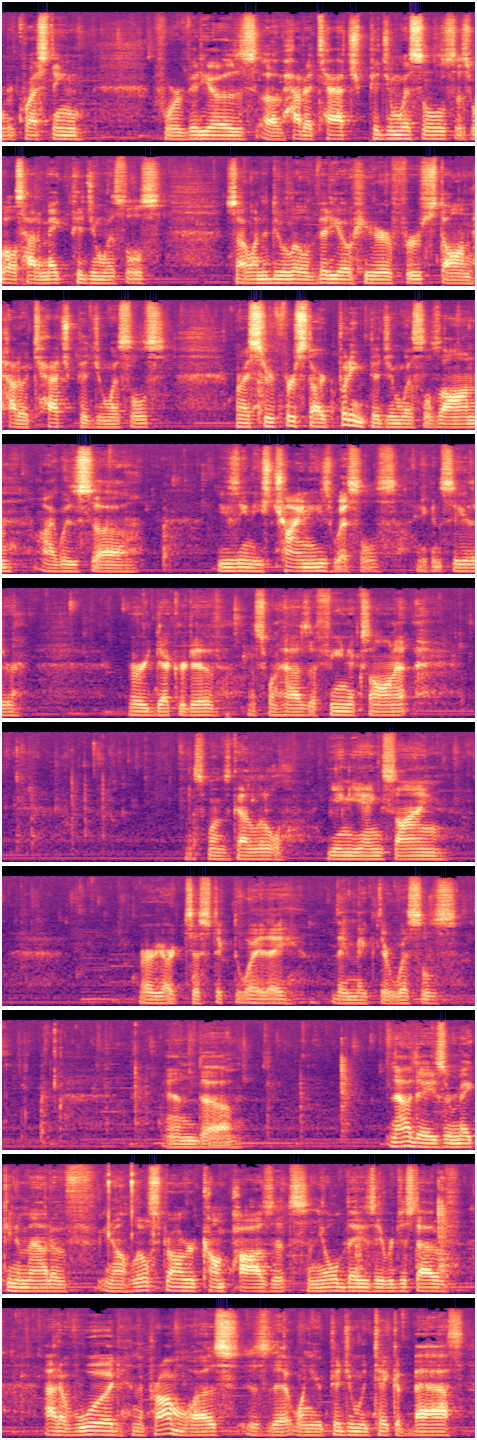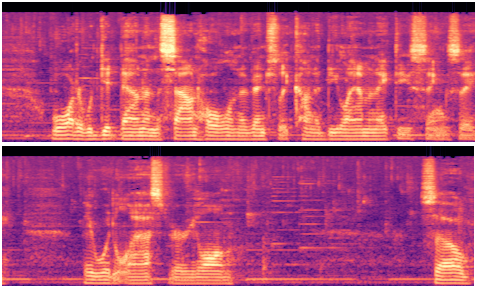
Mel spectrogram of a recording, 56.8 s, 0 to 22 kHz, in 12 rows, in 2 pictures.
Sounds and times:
Speech: 0.0 - 0.9, 1.6 - 6.4, 7.0 - 11.2, 11.8 - 15.6, 16.4 - 19.2, 20.2 - 23.2, 25.5 - 28.2, 29.8 - 33.0, 34.7 - 35.6, 36.9 - 42.4, 43.0 - 47.2, 47.8 - 52.2, 52.8 - 54.4, 56.2 - 56.7
Music: 0.0 - 15.6, 16.2 - 24.4, 28.9 - 56.7.

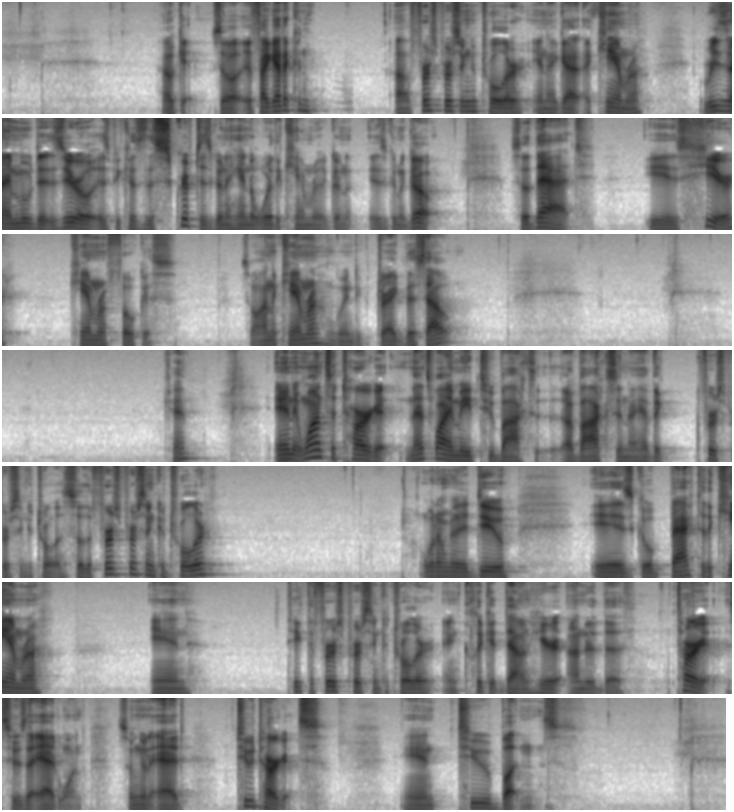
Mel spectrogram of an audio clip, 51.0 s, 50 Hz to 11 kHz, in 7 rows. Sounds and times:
Speech: 1.6 - 11.8, 12.4 - 16.4, 17.0 - 19.3, 23.5 - 24.0, 24.6 - 31.4, 33.2 - 34.4, 35.1 - 37.1, 38.0 - 38.6, 39.4 - 47.1, 47.8 - 49.6.

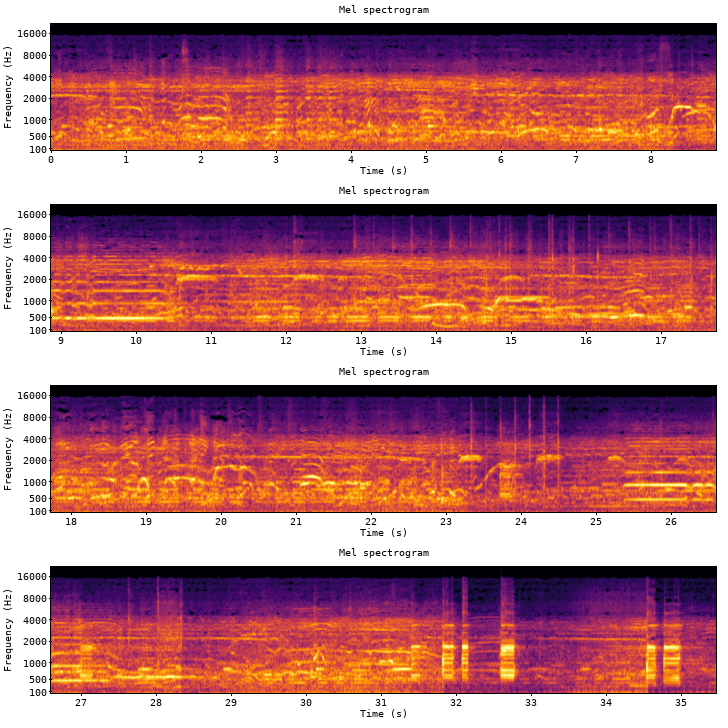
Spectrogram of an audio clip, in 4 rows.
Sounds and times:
Speech: 0.0 - 9.5, 13.7 - 24.7
Vehicle: 0.0 - 35.4.

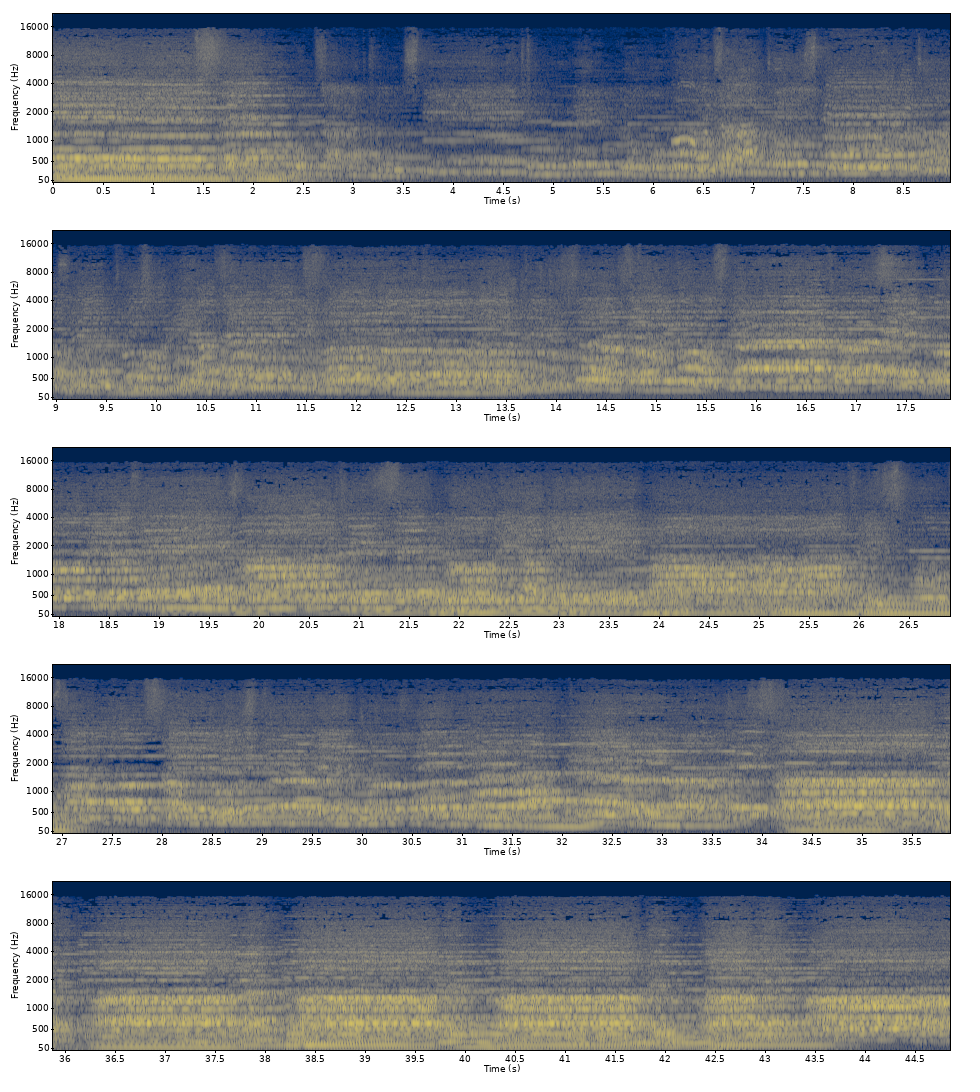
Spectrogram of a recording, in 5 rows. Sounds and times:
Choir: 0.0 - 44.8
Opera: 0.0 - 44.8.

